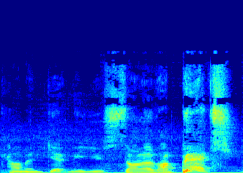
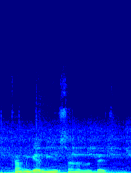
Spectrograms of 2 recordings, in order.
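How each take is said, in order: First: It is said with passion and emotion. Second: It is said flatly, without emotion.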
